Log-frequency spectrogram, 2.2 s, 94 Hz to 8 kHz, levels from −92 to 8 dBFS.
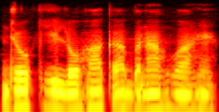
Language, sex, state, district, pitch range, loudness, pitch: Hindi, male, Arunachal Pradesh, Longding, 95-110 Hz, -17 LUFS, 100 Hz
